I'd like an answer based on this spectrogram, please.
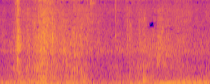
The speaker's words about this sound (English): Hit the gas! Hit the gas!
